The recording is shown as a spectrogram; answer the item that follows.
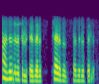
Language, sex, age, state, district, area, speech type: Malayalam, female, 30-45, Kerala, Idukki, rural, conversation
